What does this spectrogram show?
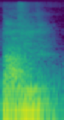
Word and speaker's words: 다윗: 다윗도 의가 아니라 위의이 소리가 나요. 그래서 다윗 다윗이 더 맞다.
